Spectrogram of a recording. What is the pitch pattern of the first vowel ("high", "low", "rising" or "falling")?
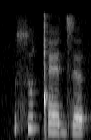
high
